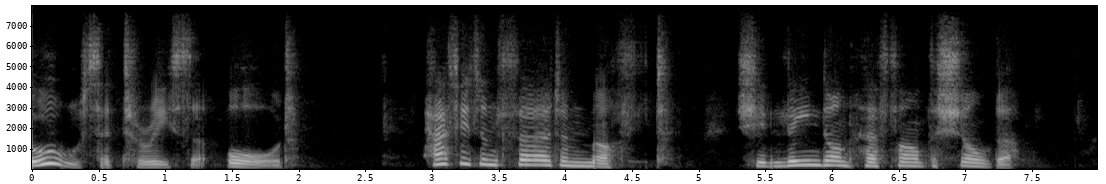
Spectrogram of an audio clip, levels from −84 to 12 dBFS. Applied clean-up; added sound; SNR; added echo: none; none; none; none.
